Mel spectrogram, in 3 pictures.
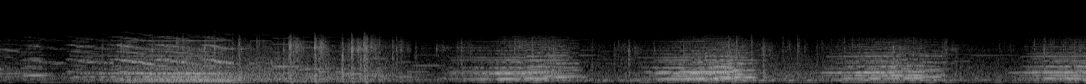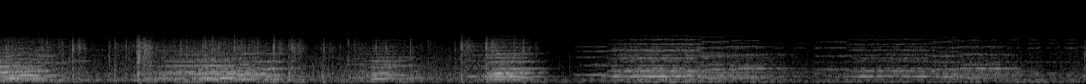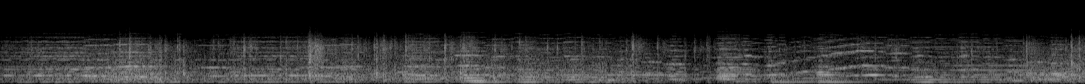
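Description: Orchestral film-score music: phrases that swell and fade about every two seconds over a tapping beat, growing fuller and steadier about two-thirds of the way in.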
